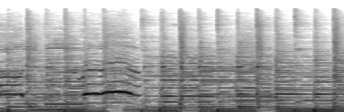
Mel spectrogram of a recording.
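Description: Live rock band playing: a man singing over strummed acoustic guitar, Rickenbacker electric bass and drums keeping a steady beat, with a long held sung note about a second in.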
